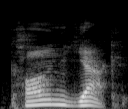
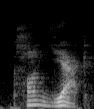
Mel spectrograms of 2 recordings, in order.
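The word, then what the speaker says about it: konjac: a japanese yam or something right ingredients water con yak flower that's spelled k-o-n-j-a-c kanyak flour chickpea flour and potato starch and calcium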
